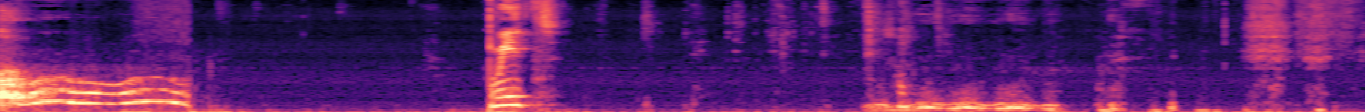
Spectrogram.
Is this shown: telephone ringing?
no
